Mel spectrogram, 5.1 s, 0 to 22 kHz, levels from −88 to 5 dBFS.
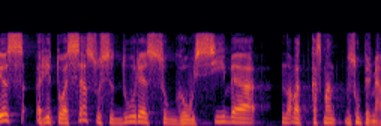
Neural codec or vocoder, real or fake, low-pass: none; real; 7.2 kHz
